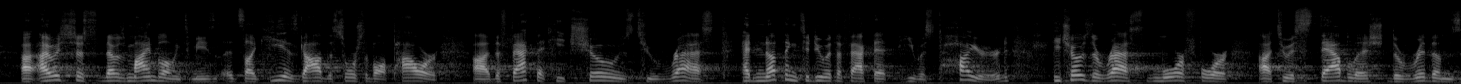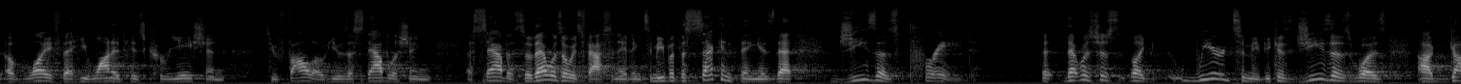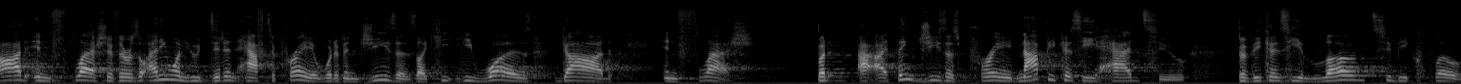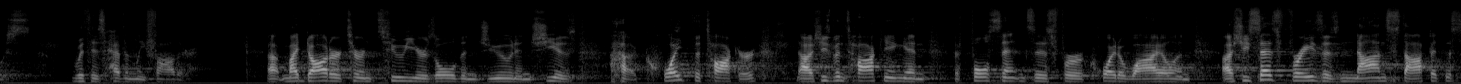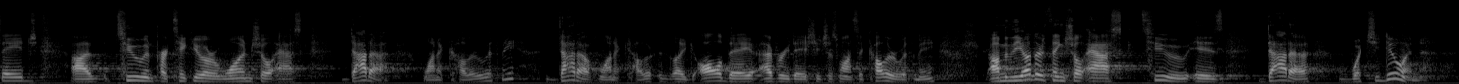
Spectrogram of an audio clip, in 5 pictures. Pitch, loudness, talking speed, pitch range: 155 Hz, -37 LUFS, 175 wpm, 135-175 Hz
